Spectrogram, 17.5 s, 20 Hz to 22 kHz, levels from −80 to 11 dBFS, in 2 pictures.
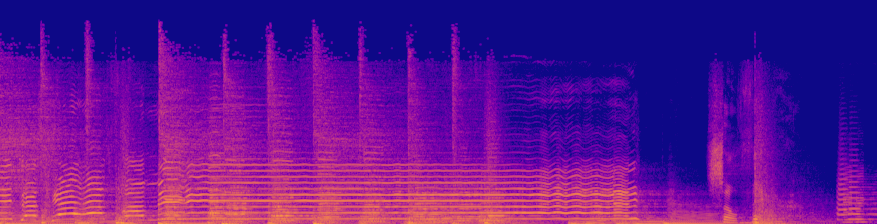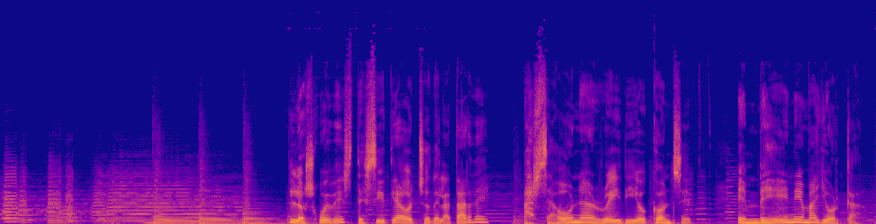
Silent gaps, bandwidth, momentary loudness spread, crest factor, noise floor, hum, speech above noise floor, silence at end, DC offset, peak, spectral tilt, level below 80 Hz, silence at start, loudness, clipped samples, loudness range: none; 19.5 kHz; 14 LU; 16 dB; -37 dBFS; none; 22 dB; 0.15 s; under 0.1%; 0 dBFS; -3.5 dB/octave; -32 dBFS; 0 s; -15 LUFS; under 0.1%; 12 LU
